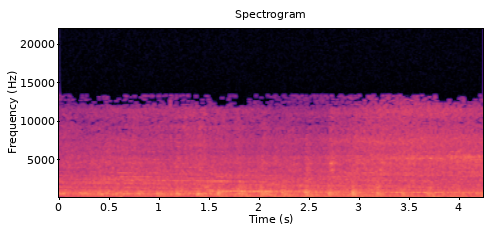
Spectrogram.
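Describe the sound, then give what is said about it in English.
A packed BART commuter train rumbles steadily along the rails, with a continuous low roar and faint rhythmic clatter, with no talking. “BART train is very packed.”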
